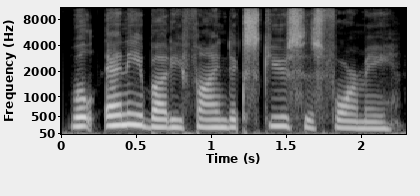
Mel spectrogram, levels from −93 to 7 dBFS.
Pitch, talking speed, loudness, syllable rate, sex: 210 Hz, 155 wpm, -17 LUFS, 5.2 syllables/s, female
